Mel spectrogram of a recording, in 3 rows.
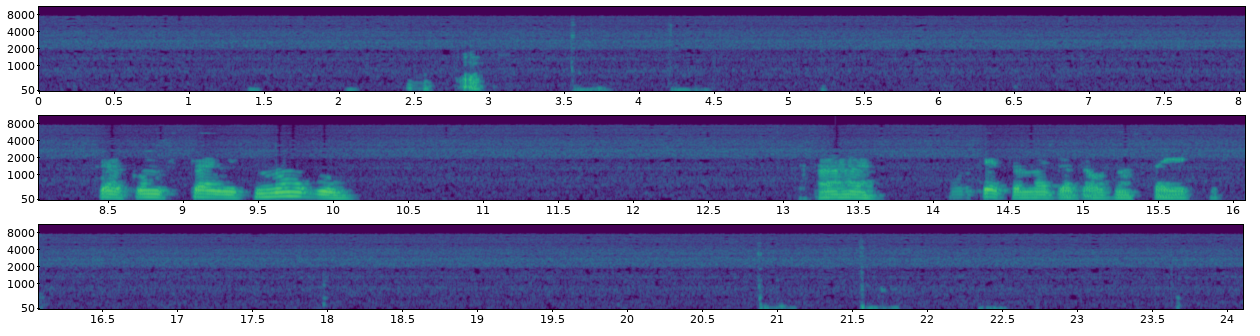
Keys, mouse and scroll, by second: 5.2-13.2 drag, 14.2-16.2 drag, 22.6-23.7 drag.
